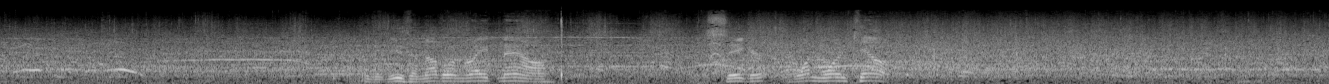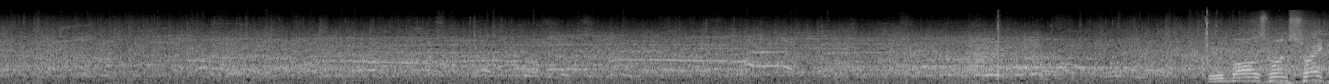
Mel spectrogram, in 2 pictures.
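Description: A large crowd murmurs steadily in an open stadium.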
